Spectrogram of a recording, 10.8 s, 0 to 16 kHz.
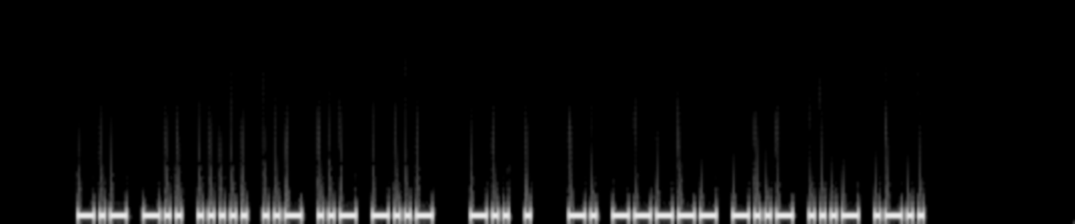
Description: Morse code, heard as a keyed tone, about 21 wpm, 700 Hz. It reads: KD5UUX DE N0XVL
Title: USA Callsign DE Callsign 22wpm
